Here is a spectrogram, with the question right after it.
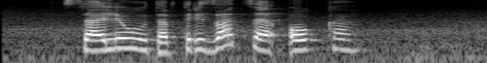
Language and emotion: Russian, positive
